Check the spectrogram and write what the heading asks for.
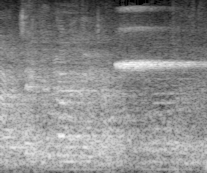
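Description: Voices shouting and chattering in a wrestling hall. A steady high whistle tone starts just past halfway and holds for about a second.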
